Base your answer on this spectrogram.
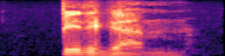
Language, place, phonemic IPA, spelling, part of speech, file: Occitan, Béarn, /peɾˈɣan/, pergam, noun, LL-Q14185 (oci)-pergam.wav
- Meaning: parchment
